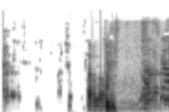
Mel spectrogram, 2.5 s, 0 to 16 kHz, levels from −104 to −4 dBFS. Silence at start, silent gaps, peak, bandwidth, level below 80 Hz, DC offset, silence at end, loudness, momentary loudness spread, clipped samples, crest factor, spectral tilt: 0.05 s; 0.45-0.52 s, 0.64-0.85 s, 1.14-1.21 s; -4 dBFS; 8.2 kHz; -50 dBFS; under 0.1%; 0 s; -25 LUFS; 17 LU; under 0.1%; 24 dB; -7 dB/octave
